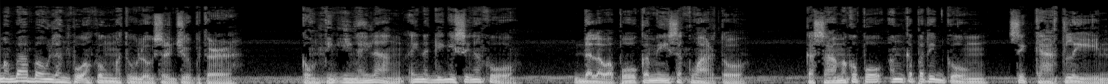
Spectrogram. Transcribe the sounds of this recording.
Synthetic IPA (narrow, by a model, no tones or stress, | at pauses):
mɐbaːbɐwlɐŋpoʔɐko̞ŋmɐt̪ṵːlʔoɡ̚sɛ̰ɹd͡ʒṵpɪt̪ɛ̰ɹ | kɐʔʊ̰nt̪ɪŋʔiːŋɐjlɐ̰ŋɐ̰jnɐɡiɡɪsɪŋɐko̞̰ | d̪ɐlɐwa̰pokɐmisɐkwa̰ɾt̪o̞̰ | kɐsaːmɐkopo̞ʔɐŋkɐpɐt̪id̪̚ko̞ŋ | sɪka̰t̪lḭn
